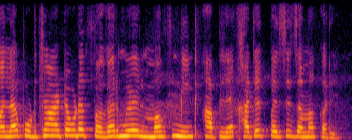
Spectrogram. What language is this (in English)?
Marathi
